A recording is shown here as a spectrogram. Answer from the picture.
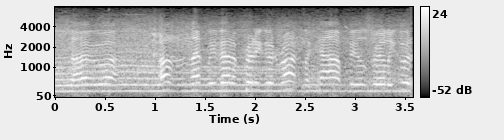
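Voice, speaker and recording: With an Australian accent, a man projects his voice in a raised, high-pitched monotone with flat intonation. Noticeable background noise and audible room echo surround him. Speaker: racing driver. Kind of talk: in-car radio interview.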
